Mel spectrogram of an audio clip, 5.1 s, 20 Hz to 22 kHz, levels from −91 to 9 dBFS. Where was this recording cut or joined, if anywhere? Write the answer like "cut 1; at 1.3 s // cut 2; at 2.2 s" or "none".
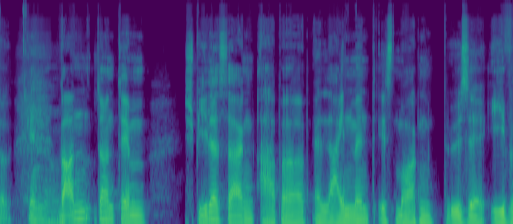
cut 1; at 0.9 s // cut 2; at 1.9 s // cut 3; at 2.6 s // cut 4; at 3.1 s // cut 5; at 3.9 s

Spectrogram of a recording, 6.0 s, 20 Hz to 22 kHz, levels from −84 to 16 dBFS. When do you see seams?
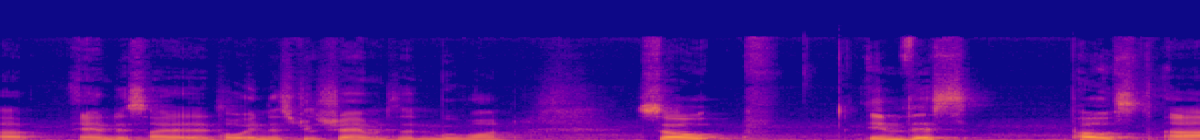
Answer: cut 1; at 1.1 s // cut 2; at 1.5 s // cut 3; at 4.2 s

